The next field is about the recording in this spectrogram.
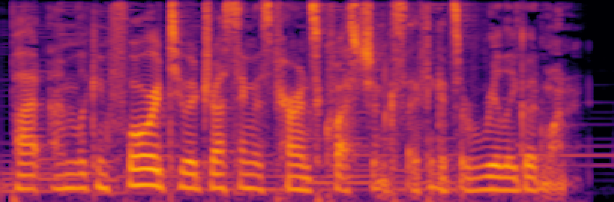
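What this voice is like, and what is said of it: Weak, under-the-weather voice. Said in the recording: “as you can hear in my voice, I'm a little under the weather as well ... I have not even been able to be understood speaking or make the words come out very well”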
